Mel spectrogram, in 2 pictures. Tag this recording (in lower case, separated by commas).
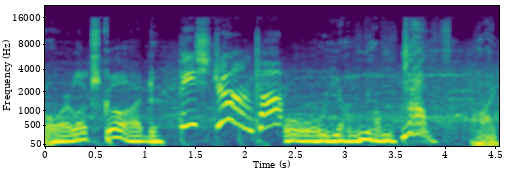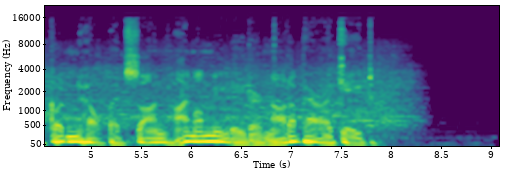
speech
